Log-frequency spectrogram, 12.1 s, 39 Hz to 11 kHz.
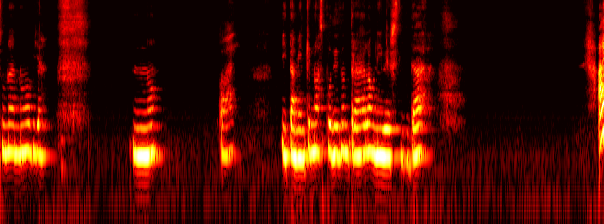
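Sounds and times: woman speaking: 5.6 - 8.7, 11.8 - 12.0
woman breathing in: 8.8 - 9.4.

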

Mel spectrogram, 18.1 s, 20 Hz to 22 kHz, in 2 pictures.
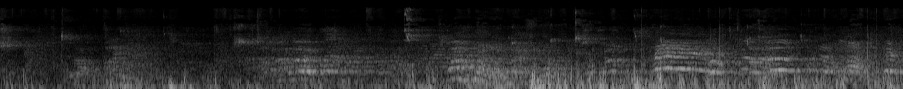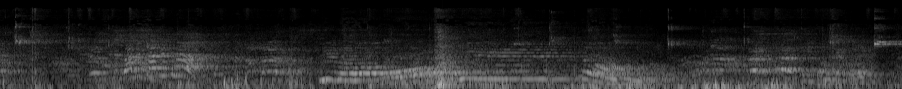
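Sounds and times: players calling out: 2.2 - 18.0.

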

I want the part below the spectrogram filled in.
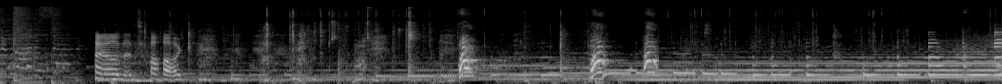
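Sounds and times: background music with sustained notes: 0.0 - 10.0
dog barking: 4.6 - 4.9, 5.9 - 6.7.

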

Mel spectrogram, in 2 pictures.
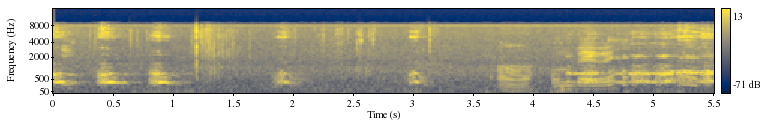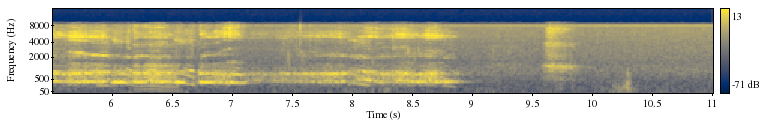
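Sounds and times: howler monkeys howling: 4.2 - 9.0.

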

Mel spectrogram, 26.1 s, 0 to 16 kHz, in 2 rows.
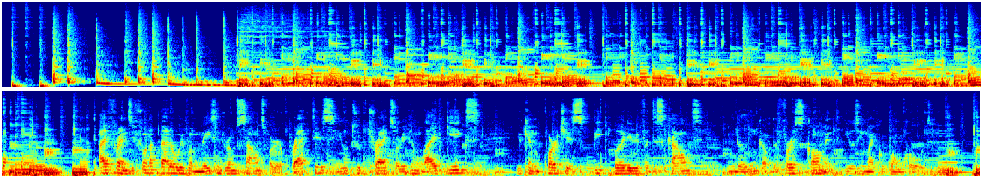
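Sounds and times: drum beat: 0.1 - 14.4
electric bass slap riff: 3.1 - 14.5, 15.2 - 19.9, 25.4 - 26.0.

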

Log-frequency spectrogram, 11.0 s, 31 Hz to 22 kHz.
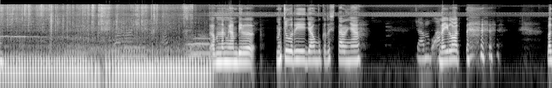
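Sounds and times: small engine running: 0.0 - 4.4.

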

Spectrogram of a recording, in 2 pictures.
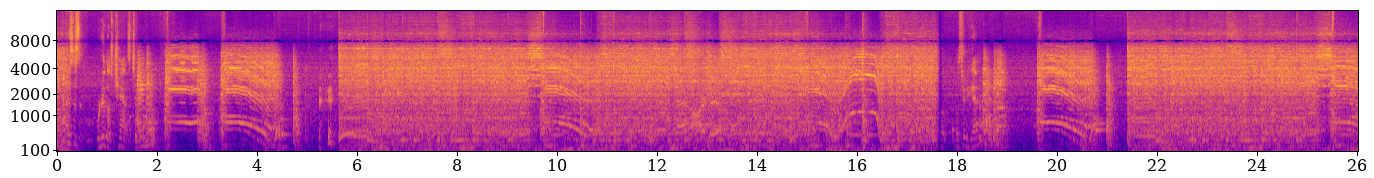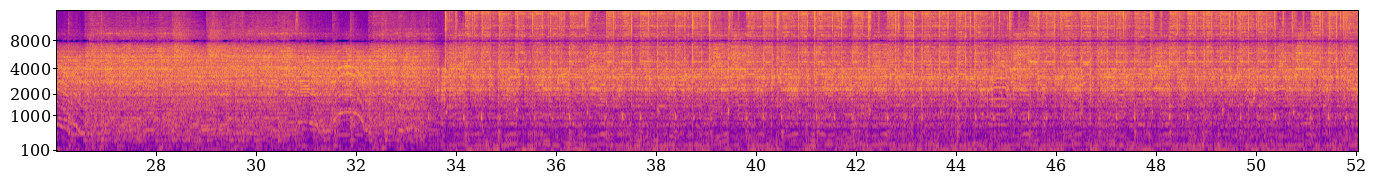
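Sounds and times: rock backing track: 0.0 - 52.0
electric guitar sliding note: 19.6 - 52.0.

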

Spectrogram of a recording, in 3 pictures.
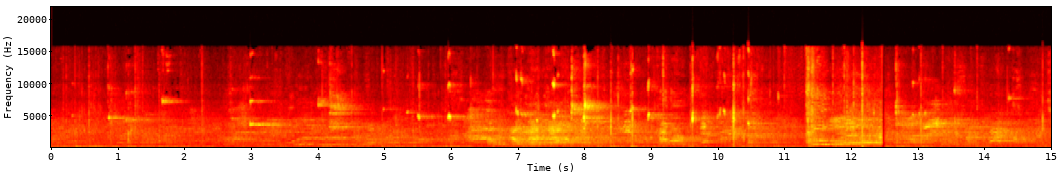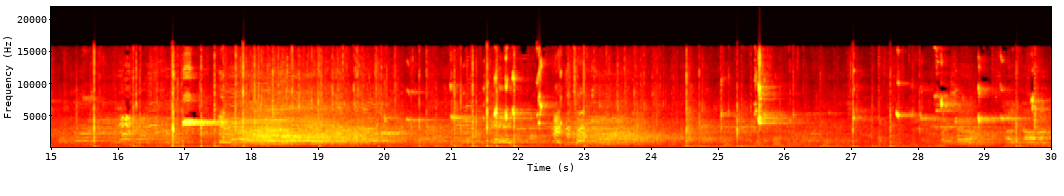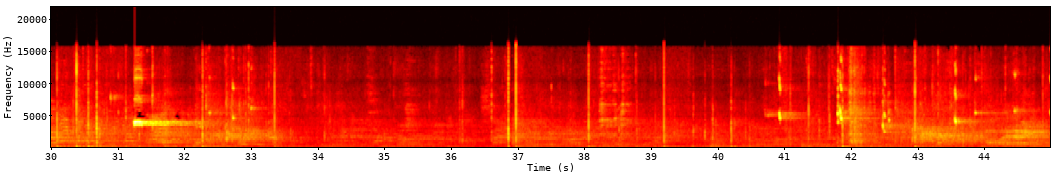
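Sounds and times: sneakers squeaking on court: 0.2 - 11.2, 12.2 - 18.2, 19.8 - 23.1, 24.5 - 33.5, 38.0 - 44.9.

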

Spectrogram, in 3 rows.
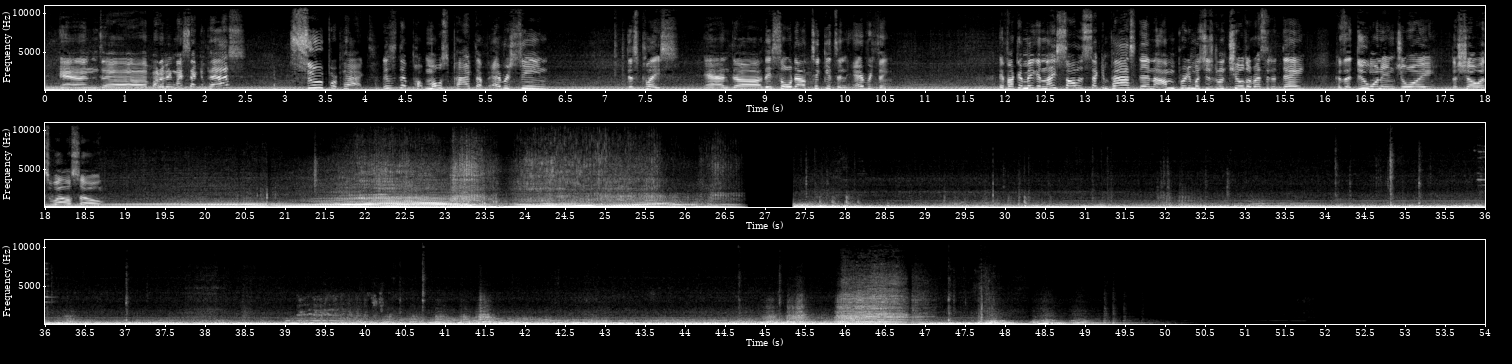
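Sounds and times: car engine revving: 0.0 - 26.8, 27.4 - 50.2.

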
